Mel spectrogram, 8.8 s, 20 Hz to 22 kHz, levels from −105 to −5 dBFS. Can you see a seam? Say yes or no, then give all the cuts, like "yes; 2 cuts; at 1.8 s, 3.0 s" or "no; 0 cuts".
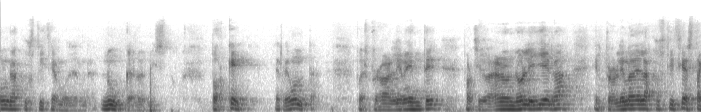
yes; 2 cuts; at 3.5 s, 5.9 s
